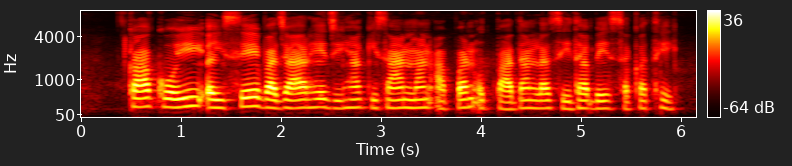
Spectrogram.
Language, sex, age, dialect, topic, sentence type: Chhattisgarhi, female, 18-24, Western/Budati/Khatahi, agriculture, statement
